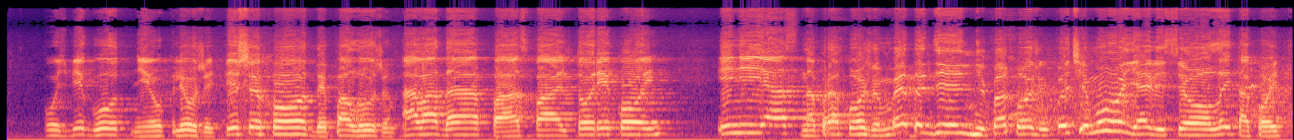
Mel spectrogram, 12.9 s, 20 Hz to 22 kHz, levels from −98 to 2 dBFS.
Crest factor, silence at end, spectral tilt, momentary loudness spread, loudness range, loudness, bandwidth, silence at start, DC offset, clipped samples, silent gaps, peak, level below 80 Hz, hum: 8 dB; 0 s; -3 dB/octave; 5 LU; 1 LU; -7 LUFS; 18.5 kHz; 0.45 s; 4%; 0.2%; none; 0 dBFS; -42 dBFS; none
